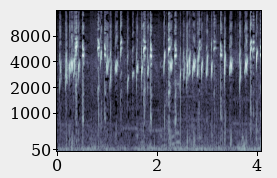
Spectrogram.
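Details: European goldfinch female, 'betbeta' calling used to stimulate quiet males to sing. Dense, bright twittering notes come in quick clusters, liquid and chattering, with brief gaps between bursts.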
